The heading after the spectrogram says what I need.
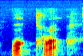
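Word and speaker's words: واقرأ: Waqra dan bacalah ya. Aslinya wa iqra ya. Cuman kalau digabung langsung bacanya jadi menjadi waqra.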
